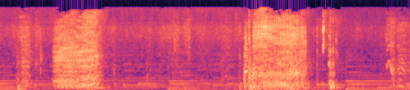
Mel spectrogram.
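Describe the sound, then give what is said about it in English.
Two drawn-out, groaning creaks of squeaky floorboards, each about half a second long, loud and close, with a brief extra squeak near the end and no talking. “How about squeaky floorboards driving you insane?”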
